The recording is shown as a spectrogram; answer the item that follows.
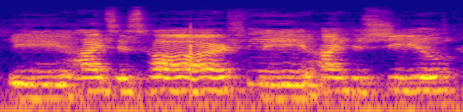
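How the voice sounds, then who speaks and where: A woman performing a solemn Greek tragedy chorus, singing verse as a slow ballad in a staged reading. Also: mid-range voice, big pitch swings, over music. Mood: solemn, mournful. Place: indoor staged reading, mic at a distance. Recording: echoey room, distant mic.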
